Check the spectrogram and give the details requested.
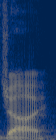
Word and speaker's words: Jae: jart ji hyari he want to say Jay but it's pronounced ji there are no chance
